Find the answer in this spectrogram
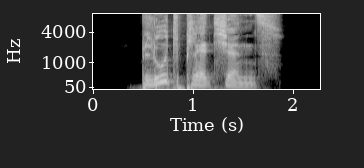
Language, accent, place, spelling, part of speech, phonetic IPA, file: German, Germany, Berlin, Blutplättchens, noun, [ˈbluːtˌplɛtçəns], De-Blutplättchens.ogg
- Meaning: genitive of Blutplättchen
